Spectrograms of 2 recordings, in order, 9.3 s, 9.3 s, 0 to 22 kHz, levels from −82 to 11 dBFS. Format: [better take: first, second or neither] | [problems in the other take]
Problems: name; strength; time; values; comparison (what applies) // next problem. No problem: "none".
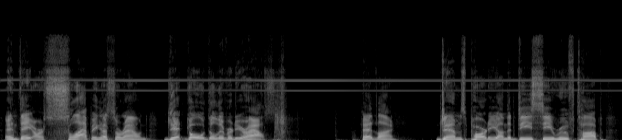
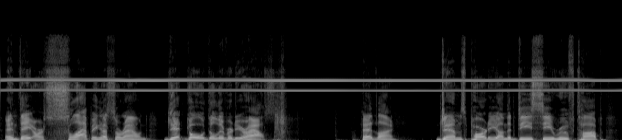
first | high-pitched whine; loud; throughout; 9.5 kHz, 5 dB below the speech; faint in the first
